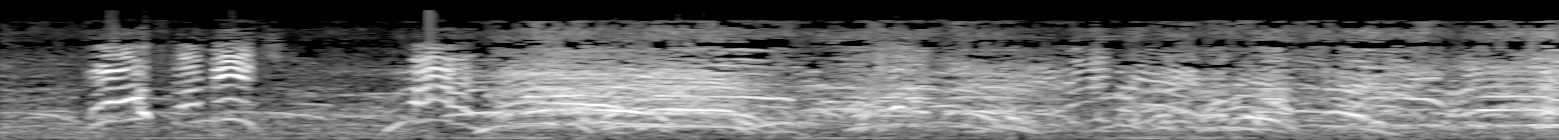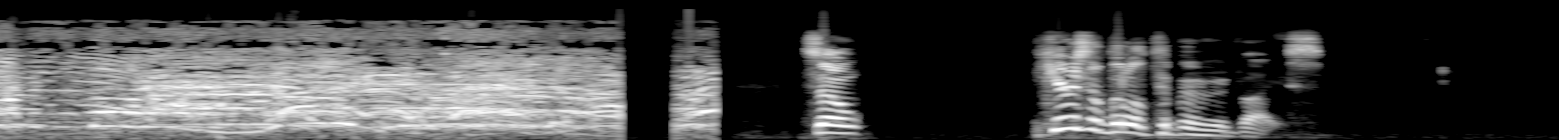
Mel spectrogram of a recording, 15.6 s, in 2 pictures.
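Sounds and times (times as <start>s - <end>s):
protest crowd shouting: 0.0s - 11.4s
speech: 11.9s - 12.2s, 13.0s - 14.5s.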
